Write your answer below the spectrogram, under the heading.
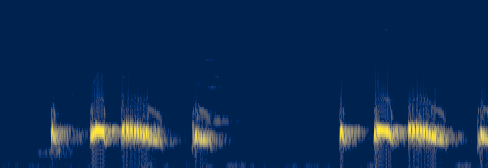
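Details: Spotted dove, a local bird in vigorous song, repeating its phrase twice: short coo, longer coo, drawn-out warbling coo and a falling end note, with about a second of silence between phrases.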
